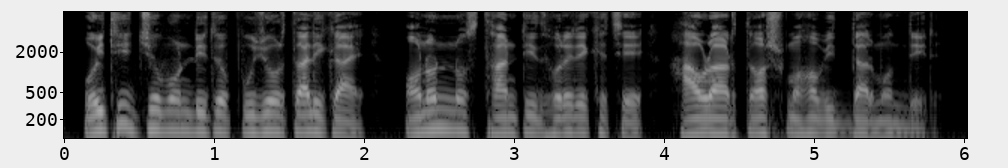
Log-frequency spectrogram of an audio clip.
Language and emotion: Bengali, neutral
